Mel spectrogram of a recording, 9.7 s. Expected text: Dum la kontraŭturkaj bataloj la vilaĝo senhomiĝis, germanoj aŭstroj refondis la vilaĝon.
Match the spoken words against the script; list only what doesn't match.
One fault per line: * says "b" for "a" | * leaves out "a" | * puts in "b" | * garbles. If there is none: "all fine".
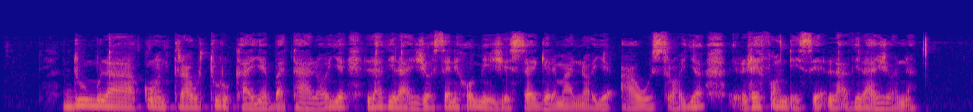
all fine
